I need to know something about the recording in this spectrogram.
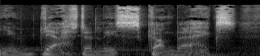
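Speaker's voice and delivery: low, disgusted, revolted character voice. Voicing a prisoner covering his nose at a stink: disgusted prisoner voice. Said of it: "puts his shirt over his nose and says".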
